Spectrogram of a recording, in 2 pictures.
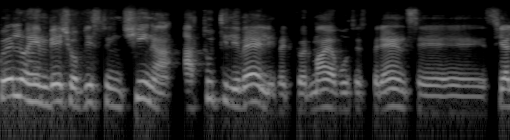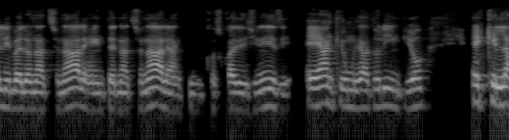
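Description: This man has a normal speaking voice, pitched fairly high with ordinary pitch variation. He talks at a fairly quick pace. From Tuscany, province of Arezzo. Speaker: physiotherapist. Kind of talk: interview.

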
